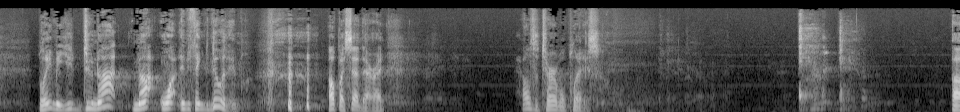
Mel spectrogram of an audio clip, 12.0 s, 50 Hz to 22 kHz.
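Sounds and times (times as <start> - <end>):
person coughing: 10.0 - 11.0.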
